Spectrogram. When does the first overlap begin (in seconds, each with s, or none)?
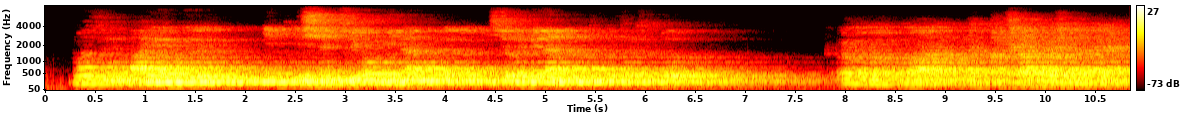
none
